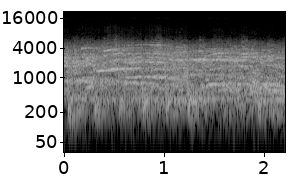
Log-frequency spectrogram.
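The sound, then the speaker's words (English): A crowd knocks on their tables and cheers, a dense, steady wash of many voices with soft rhythmic low thumps running underneath. “And everybody, you know, knocks on their table and cheers.”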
